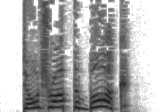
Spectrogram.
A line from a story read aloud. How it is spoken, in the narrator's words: someone shouted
